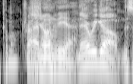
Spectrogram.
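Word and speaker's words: Geneviève: speak Creole or French, I'm gonna tap into the little French and the pronunciation that I do know. So this is Jenevieve.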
